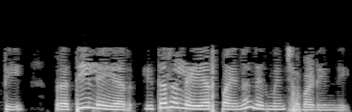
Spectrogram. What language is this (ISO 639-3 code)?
tel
